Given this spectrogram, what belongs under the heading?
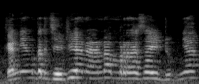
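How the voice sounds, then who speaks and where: A woman from Indonesia hosting an interview, talking in an animated, reflective way. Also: high voice, quick pace. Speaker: host, interviewer. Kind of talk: casual interview chat. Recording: distant mic, faint noise.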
